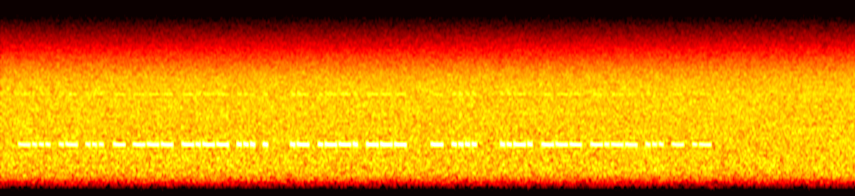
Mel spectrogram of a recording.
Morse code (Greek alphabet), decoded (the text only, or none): ΒΑΣΤΟΥΣΕ ΑΠΟ ΤΗ ΦΟΥΣΤΑ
